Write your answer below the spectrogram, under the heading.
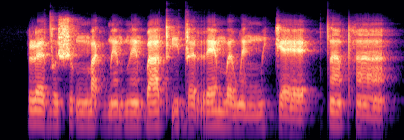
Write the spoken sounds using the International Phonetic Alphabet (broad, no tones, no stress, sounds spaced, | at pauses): ɭ ɜ d o ʃ o ŋ͡m a ɡ͡b ɛ̃ b ɛ̃ ɓ a tʼ i d ɜ r ɛ m ɜ w ɛ̃ ŋ͡m i k ɛ | t ã pʰ ã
